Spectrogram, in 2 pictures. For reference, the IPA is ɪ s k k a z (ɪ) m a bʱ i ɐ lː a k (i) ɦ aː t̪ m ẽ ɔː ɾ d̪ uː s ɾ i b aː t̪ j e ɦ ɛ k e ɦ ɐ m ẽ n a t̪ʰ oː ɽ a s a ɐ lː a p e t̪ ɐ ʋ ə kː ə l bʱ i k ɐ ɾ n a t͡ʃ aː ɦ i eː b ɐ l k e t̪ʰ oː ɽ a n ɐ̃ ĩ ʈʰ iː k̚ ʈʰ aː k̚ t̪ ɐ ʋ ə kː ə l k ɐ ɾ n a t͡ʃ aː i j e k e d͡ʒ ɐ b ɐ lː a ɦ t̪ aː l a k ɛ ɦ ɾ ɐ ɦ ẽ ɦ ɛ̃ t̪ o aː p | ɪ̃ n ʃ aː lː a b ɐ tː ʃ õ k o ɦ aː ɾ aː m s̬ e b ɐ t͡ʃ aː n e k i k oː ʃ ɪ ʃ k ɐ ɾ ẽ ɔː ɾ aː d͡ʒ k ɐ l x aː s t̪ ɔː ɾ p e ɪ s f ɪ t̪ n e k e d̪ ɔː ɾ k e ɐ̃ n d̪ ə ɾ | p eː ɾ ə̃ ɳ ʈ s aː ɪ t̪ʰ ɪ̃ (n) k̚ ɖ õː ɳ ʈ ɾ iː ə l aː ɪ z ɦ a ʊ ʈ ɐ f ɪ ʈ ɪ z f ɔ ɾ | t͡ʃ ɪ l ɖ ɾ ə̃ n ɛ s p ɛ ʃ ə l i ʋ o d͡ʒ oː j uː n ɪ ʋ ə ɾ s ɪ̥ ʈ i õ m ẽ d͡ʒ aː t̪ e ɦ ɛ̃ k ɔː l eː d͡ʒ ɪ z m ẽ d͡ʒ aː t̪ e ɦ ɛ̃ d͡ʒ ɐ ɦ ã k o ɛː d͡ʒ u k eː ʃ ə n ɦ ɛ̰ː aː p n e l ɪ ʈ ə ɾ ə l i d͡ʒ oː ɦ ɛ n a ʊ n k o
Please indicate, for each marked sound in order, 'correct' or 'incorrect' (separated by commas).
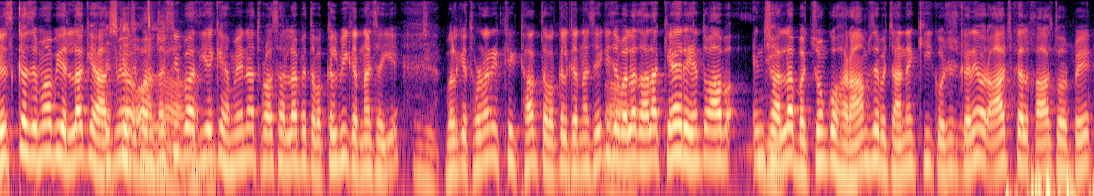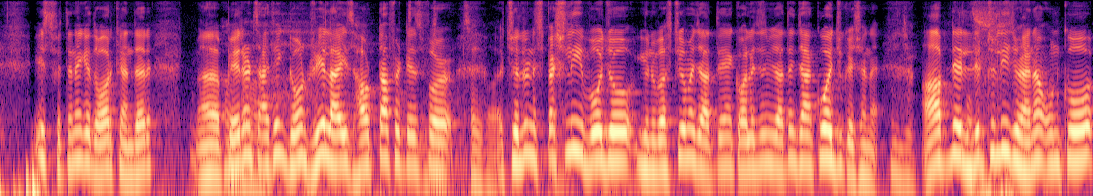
correct, incorrect, incorrect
